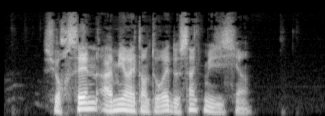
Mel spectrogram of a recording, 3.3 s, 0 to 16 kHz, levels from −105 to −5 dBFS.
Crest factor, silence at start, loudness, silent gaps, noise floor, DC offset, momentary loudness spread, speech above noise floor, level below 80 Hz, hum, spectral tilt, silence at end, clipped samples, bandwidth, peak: 20 dB; 0.45 s; -19 LUFS; none; -70 dBFS; under 0.1%; 15 LU; 51 dB; -48 dBFS; none; -4.5 dB/octave; 0.75 s; under 0.1%; 11.5 kHz; 0 dBFS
